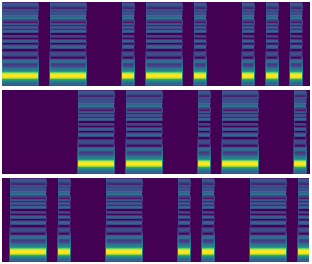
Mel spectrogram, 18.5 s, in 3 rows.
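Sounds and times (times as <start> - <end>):
morse code beeps: 0.0 - 1.7, 2.4 - 4.1, 4.8 - 6.0, 7.7 - 9.4, 10.1 - 11.3, 12.0 - 13.7, 14.4 - 15.2, 15.8 - 16.6, 17.3 - 18.4.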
